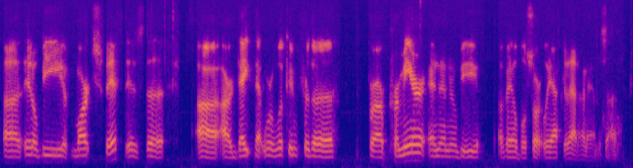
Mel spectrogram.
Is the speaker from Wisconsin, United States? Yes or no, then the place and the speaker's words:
yes; Wisconsin, United States; I'm from Wisconsin.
